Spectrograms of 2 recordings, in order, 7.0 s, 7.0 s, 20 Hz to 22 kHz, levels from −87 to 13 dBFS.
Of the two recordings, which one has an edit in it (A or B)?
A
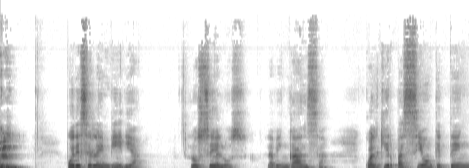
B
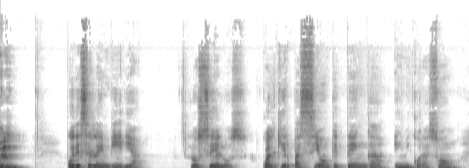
B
